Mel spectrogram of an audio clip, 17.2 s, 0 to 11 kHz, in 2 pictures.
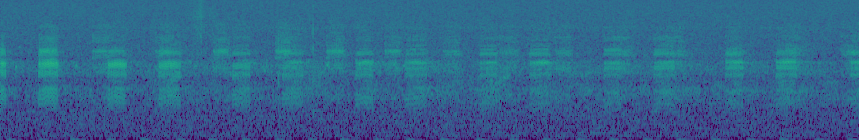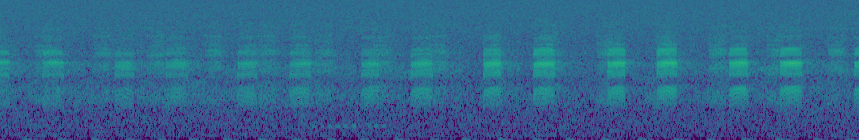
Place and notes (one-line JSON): {"title": "crex crex and evening silence, Rasina", "date": "2010-06-28 00:12:00", "description": "phasing crex crex calls in the field", "latitude": "58.22", "longitude": "27.20", "altitude": "38", "timezone": "Europe/Tallinn"}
